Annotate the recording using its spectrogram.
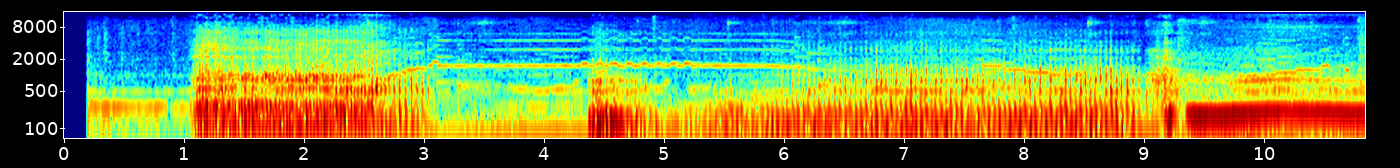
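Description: Tiger roars, a loud one starting about a second in and another just before the middle, mixed with music that holds steady tones.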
